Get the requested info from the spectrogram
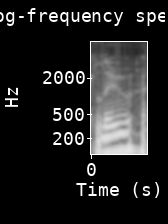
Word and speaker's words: Looe: They were from, I guess it L-O-O-E, Lou, I guess.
